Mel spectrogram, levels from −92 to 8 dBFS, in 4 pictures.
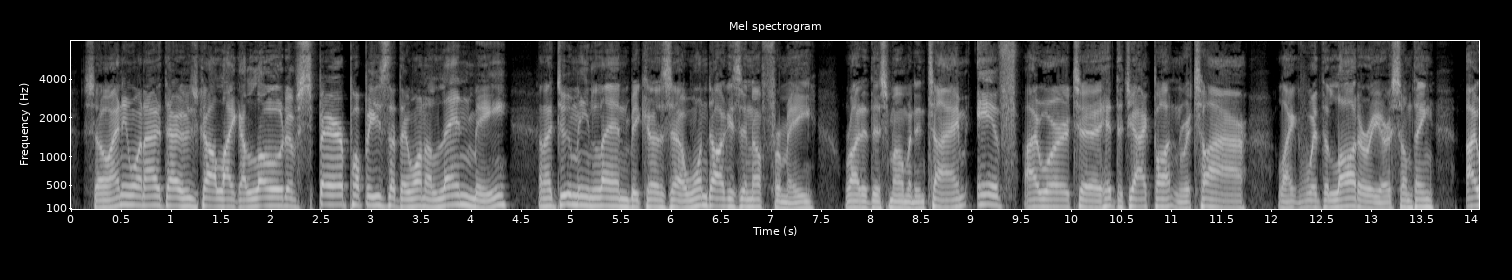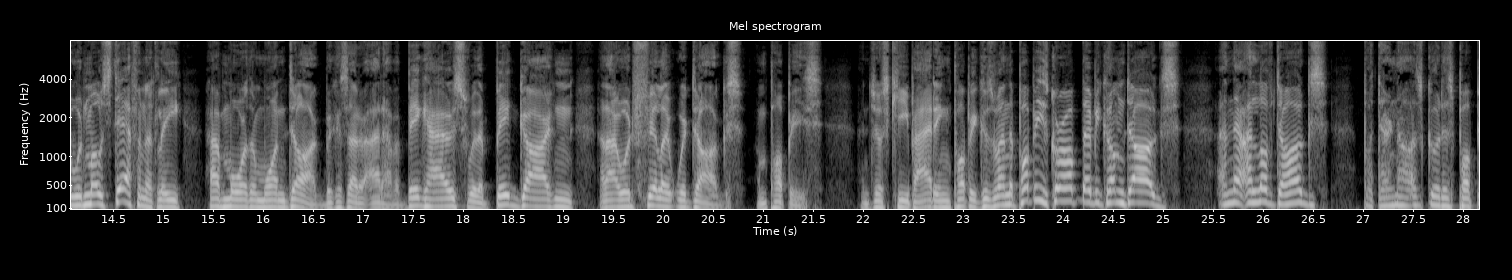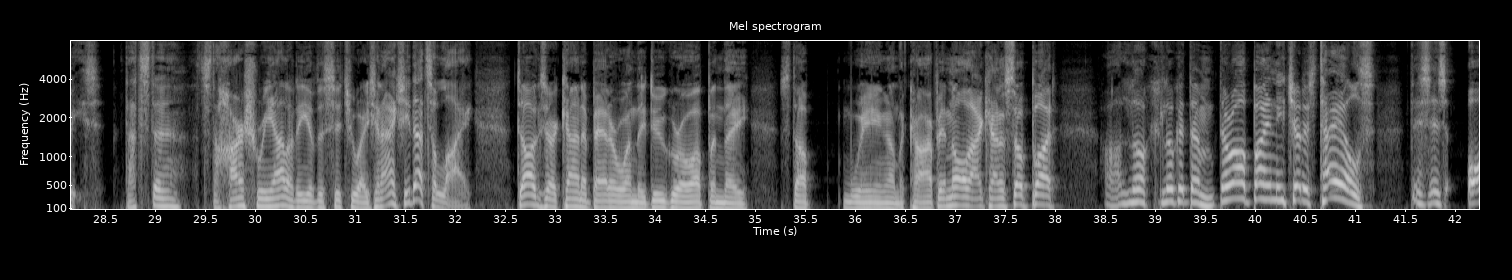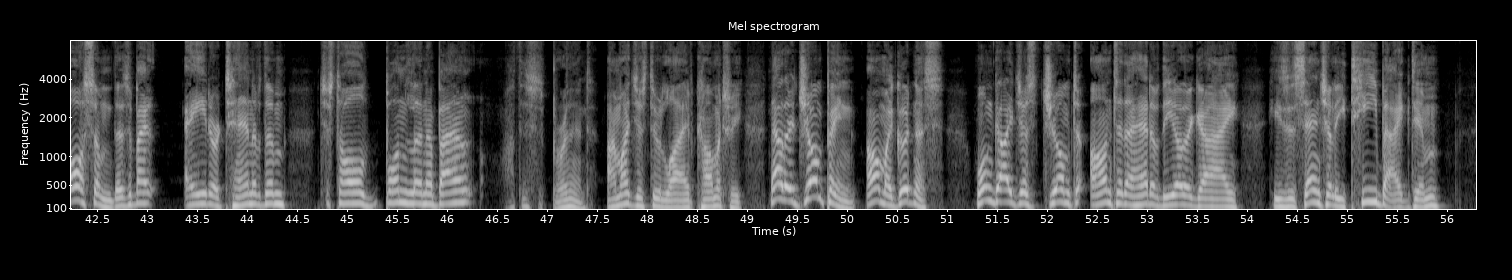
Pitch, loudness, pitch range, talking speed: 135 Hz, -20 LUFS, 120-165 Hz, 215 wpm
